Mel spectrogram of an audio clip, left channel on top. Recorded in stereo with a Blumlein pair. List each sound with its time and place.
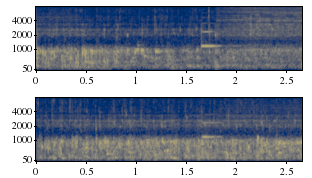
1.6 s a piano: 55° left, 3.5 m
